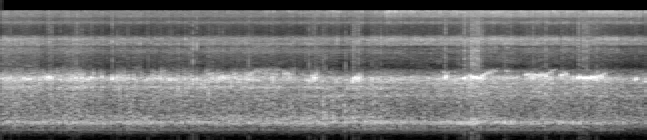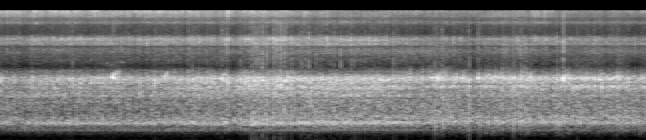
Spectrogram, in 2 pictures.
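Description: Off-road motorcycle engine running steadily while riding, an even, thin drone with almost no bass.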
